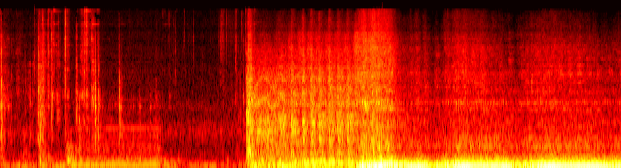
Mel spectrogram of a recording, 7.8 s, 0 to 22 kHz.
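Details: Ford Mustang with rebuilt A9L mass-air ECU, after brief fuel pump prime: starter cranks briefly, engine catches and settles into strong even high idle; healthy start.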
